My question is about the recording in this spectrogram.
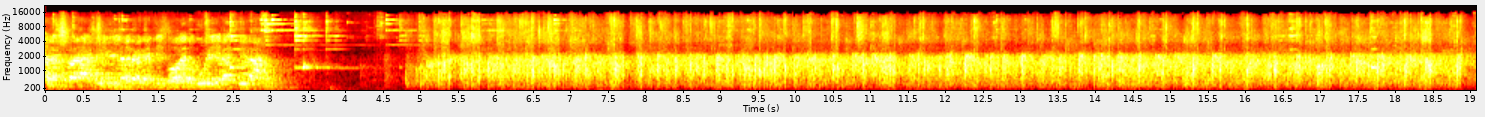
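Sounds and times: audience applauding: 0:04.6 - 0:19.0.

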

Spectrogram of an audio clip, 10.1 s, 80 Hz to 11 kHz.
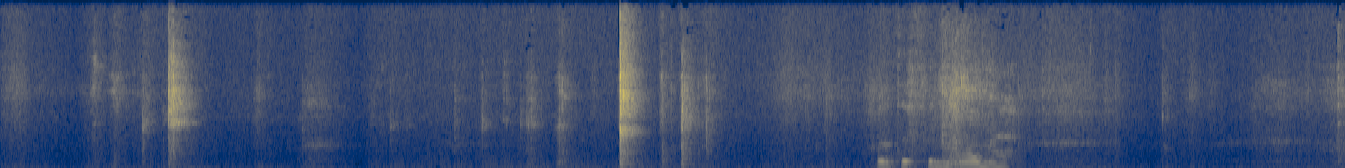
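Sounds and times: small objects clicking and tapping: 0:00.6 - 0:01.6, 0:02.8 - 0:05.4.

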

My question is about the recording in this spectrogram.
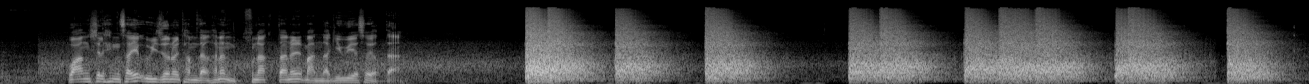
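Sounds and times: rifle shots echoing: 0:05.3 - 0:07.8, 0:08.5 - 0:13.0.

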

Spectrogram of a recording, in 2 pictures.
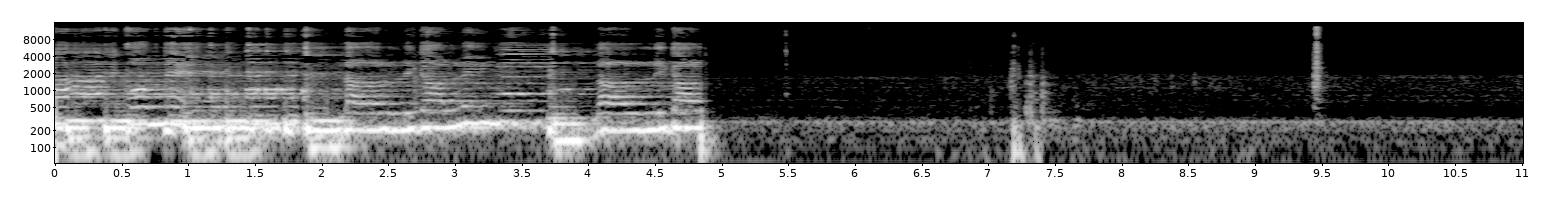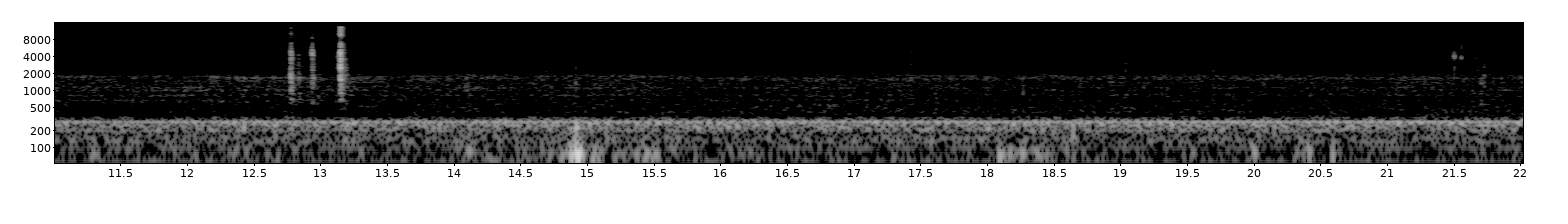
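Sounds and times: music from a record: 0:00.0 - 0:05.0.

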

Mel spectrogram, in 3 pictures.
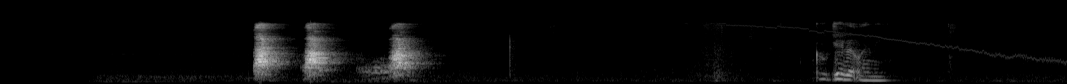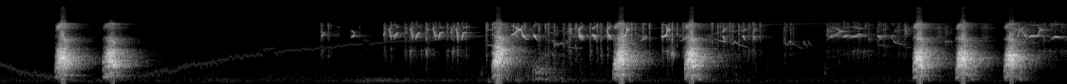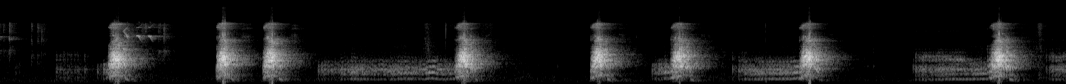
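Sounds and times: small dog barking: 0:02.5 - 0:04.4, 0:11.2 - 0:12.2, 0:15.6 - 0:18.0, 0:19.8 - 0:21.2, 0:22.4 - 0:22.9, 0:23.5 - 0:24.4, 0:25.8 - 0:26.4, 0:27.2 - 0:28.5, 0:29.3 - 0:29.8, 0:31.2 - 0:31.8
small birds twittering: 0:07.6 - 0:21.7, 0:22.4 - 0:23.2.

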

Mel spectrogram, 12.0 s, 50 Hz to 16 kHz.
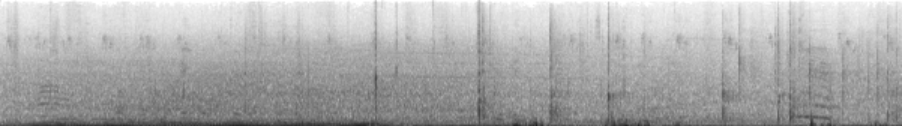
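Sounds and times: tennis ball bouncing on clay: 0:05.0 - 0:08.8, 0:09.6 - 0:12.0
wind on microphone: 0:06.7 - 0:07.4, 0:08.0 - 0:09.4, 0:10.7 - 0:12.0.

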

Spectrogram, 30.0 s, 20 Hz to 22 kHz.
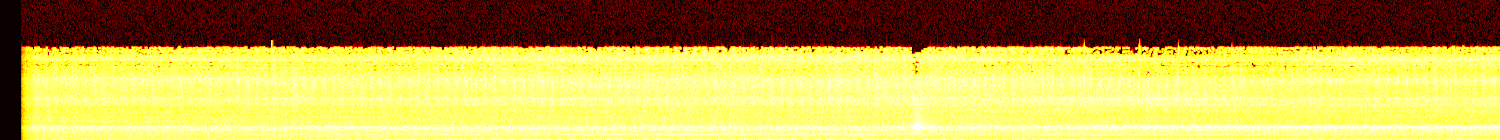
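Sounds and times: engine idling: 0:00.4 - 0:30.0.

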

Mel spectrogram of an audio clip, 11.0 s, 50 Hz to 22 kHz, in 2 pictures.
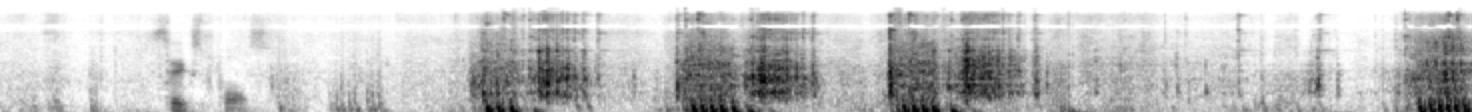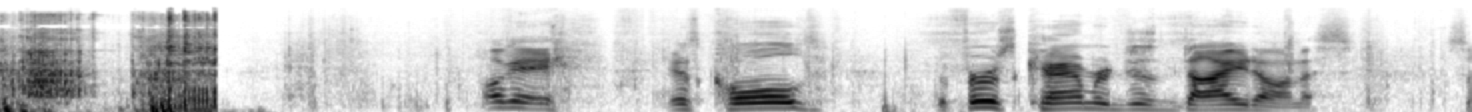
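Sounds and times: chainsaw recoil starter pulls: 0:01.8 - 0:06.4.

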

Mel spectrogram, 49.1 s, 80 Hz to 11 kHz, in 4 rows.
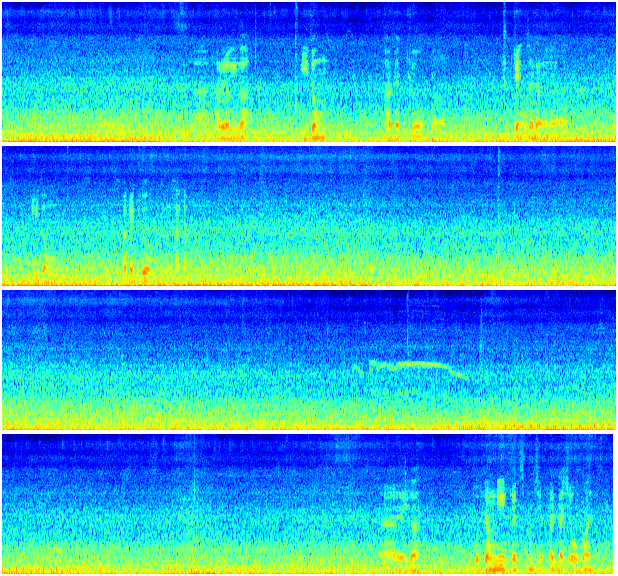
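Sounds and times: car engine and tyre rumble: 0:00.0 - 0:49.0.

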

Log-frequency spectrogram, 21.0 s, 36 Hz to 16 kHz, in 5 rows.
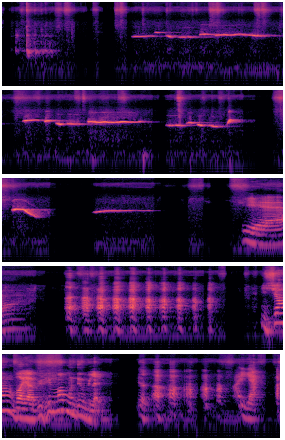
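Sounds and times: man whistling a tune: 0:02.0 - 0:09.2, 0:09.8 - 0:10.8.

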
